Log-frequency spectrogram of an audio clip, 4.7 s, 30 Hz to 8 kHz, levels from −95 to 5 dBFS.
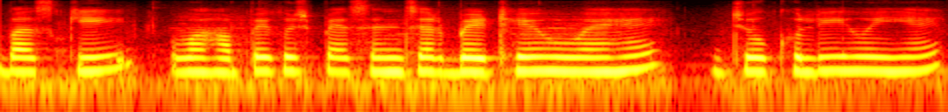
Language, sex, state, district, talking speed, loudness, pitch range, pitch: Hindi, female, Chhattisgarh, Korba, 165 wpm, -16 LUFS, 225-235 Hz, 230 Hz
